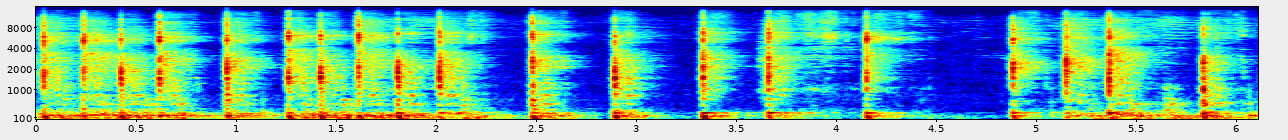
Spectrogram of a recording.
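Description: Chalk on a blackboard while an equation is written: a quick irregular series of sharp taps and short scratches, a few each second, with a brief pause a little past the middle.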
